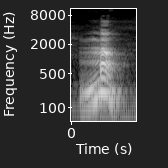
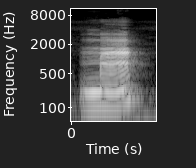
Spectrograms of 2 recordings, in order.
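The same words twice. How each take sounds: First: The pitch drops sharply from high to low. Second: The pitch rises from low to high. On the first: "ça vient du haut, ça descend en bas... c'est brusque" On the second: "du bas vers le haut"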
